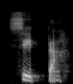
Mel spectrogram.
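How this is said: The first consonant is an s sound. This is how it sounds in Latin America. "In Latin American"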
